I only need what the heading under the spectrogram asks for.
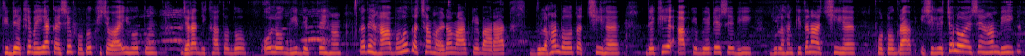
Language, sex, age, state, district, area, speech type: Hindi, female, 60+, Uttar Pradesh, Prayagraj, urban, spontaneous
